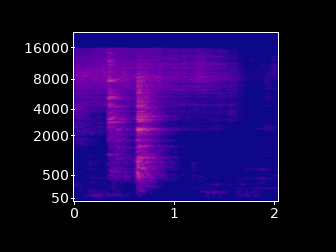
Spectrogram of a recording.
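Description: Purple play sand being pressed and scraped with a red plastic dome, giving a grainy crunch that comes in twice, loudest about half a second in, then fades away by about a second and a half.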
